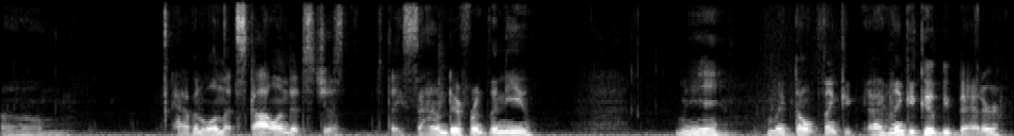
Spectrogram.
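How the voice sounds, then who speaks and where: A man's voice: medium pitch, animated, slow, pauses often, dark tone, a little hiss or hum. A man, a young adult guest comedian, delivering a sarcastic, grumbling comedic rant.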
